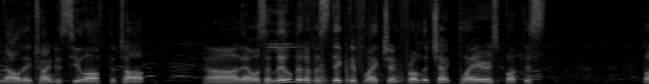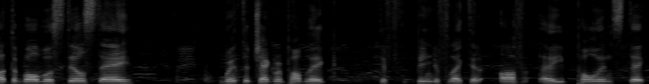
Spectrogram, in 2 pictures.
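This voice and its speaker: A man's voice: fairly high pitch, darkish tone, clear, resonant tone. Man calling a lacrosse game live. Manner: conversational, explains rules and player backgrounds between plays. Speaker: play-by-play commentator. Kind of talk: live sports commentary.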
